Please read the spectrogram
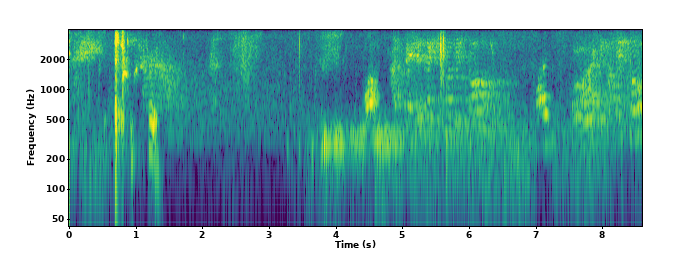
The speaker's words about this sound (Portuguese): Ah, um momentinho só que eu tô tossindo, já eu falo com você, tá bom?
